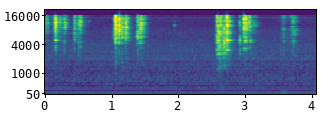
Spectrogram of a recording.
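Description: Plastic model parts tap and click against each other.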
